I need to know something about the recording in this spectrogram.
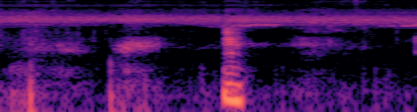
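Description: A goat bleats briefly.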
